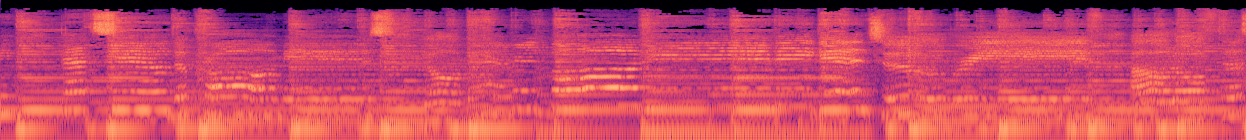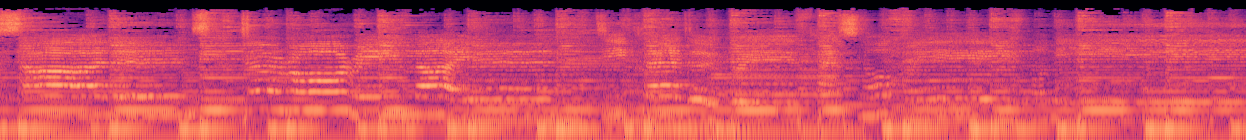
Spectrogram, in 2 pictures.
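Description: A song with strummed acoustic guitar under a woman's singing voice.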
